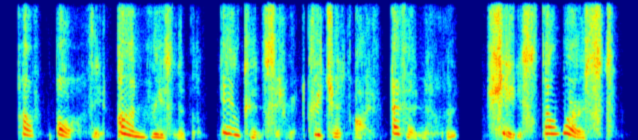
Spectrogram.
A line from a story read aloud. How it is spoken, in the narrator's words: he exclaimed to himself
